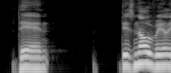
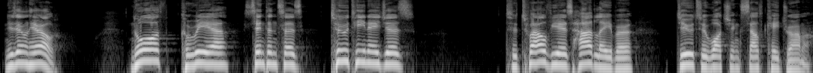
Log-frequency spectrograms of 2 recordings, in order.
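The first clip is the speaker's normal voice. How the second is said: higher, louder headline announcement, slow in places; news headline read; 6 semitones higher, 6 dB louder, slower than usual. Acted.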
